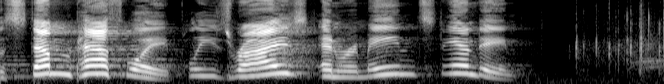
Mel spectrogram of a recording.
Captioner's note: crowd applauding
